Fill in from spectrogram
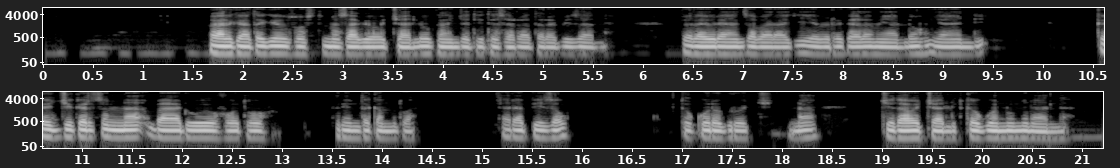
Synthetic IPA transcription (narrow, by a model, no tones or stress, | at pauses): b̥əalɡat̪ʼəɡeso̞st̪ʼməsaβjawot͡ʃːalːəhukʰəɨnt͡ʃʼət̪jɛt̪ʰəsərːat̪ʰʼəɾəbezalːəh | b̥əlajulajansʼaβalakʼijɛβɨrɨkʼələmjalːəhujand̪ | kʼɨd͡ʒikʼɨɾsʼɨnːabəad̪wjofo̞t̪ʰo̞ | fɨɾimt̪ʰəkʼəmːɨt̪ʼwal | t̪ʰəɾabezaw | t̪ʼɨkʼːuɾəɡɨɾo̞t͡ʃːɨnːa | t͡ʃːet̪ʰawot͡ʃːalːut̪kʰəɡonːumɨnalːə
